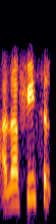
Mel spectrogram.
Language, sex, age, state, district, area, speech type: Tamil, male, 30-45, Tamil Nadu, Tiruchirappalli, rural, conversation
